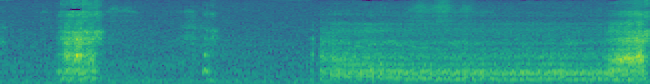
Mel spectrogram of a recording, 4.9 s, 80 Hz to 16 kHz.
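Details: Bad-tempered female stone marten raving from a wood stack near a shed in Germany around 10 pm. A harsh burst and a faint click precede a sustained, rough, tonal snarl that swells at the end.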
